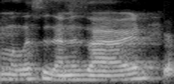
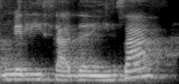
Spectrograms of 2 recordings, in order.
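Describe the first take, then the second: First: The surname is said the American way. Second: The surname is said the original, non-American way. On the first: This is how people in America say it. "in America we say" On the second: This is the name's true pronunciation. "it's actually pronounced as"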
